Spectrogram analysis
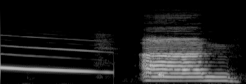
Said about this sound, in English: Wow. You know what? That was me calling you just to see if your phone was on. Silence your cell phone thing.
